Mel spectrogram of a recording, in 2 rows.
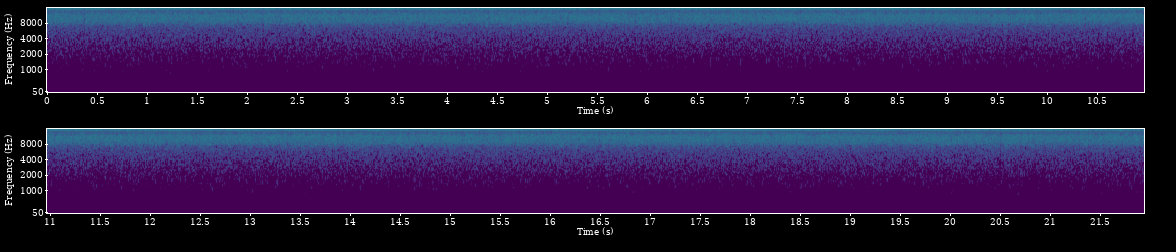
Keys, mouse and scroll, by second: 0.5 click, 2.9 click, 2.9 scroll up 5, 3.2 shift+middle click, 3.7 scroll up 2, 4.0 shift+middle click, 4.8 click, 6.3 click, 7.0 KP_7, 8.6 click, 10.1 click, 11.2 ctrl+KP_7, 12.3 click, 12.7 shift+middle click, 13.9 click, 14.7 a, 15.5 click, 17.3 s, 18.6 KP_7, 19.6 KP_1, 21.0 Tab.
